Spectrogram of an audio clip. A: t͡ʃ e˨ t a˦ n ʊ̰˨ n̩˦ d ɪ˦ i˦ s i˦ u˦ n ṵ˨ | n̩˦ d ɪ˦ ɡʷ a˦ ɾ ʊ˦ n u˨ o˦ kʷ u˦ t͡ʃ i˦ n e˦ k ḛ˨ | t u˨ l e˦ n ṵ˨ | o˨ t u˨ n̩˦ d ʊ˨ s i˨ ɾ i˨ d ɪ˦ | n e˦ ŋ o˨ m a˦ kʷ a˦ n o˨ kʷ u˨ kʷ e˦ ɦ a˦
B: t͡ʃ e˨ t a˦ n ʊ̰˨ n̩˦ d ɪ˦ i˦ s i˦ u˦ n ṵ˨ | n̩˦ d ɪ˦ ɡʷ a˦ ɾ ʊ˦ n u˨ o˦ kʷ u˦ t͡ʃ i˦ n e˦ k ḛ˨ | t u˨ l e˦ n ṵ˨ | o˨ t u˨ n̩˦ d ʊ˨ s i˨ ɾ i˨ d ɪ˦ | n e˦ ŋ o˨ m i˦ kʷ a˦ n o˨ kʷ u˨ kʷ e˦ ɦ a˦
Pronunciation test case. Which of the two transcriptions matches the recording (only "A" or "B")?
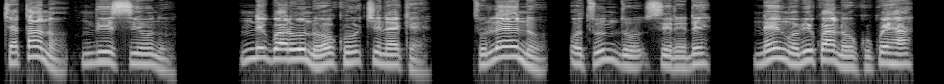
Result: B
